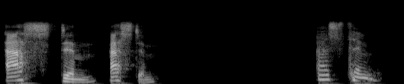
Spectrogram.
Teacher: you're combining the T sound that the ED makes, and you're combining it with the word him. Okay, dropping that H.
